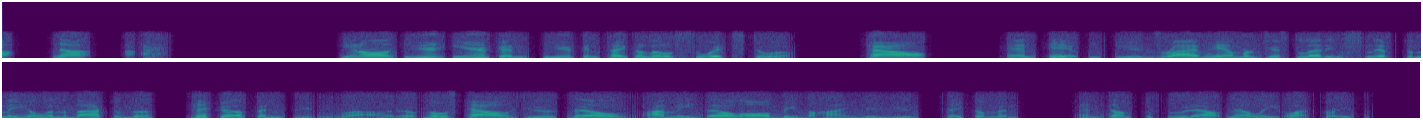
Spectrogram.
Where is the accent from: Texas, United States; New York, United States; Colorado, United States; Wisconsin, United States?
Texas, United States; Yeah, I'm from Texas.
